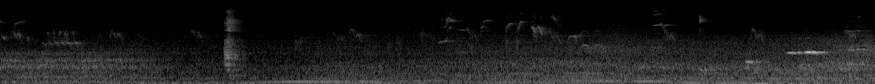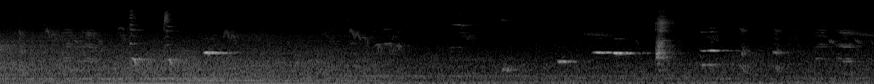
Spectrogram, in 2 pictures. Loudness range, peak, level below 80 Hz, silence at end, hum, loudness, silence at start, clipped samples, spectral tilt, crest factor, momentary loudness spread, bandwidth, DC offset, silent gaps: 11 LU; -14 dBFS; -50 dBFS; 0 s; none; -37 LUFS; 0 s; under 0.1%; -3.5 dB/octave; 24 dB; 18 LU; 16 kHz; under 0.1%; none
